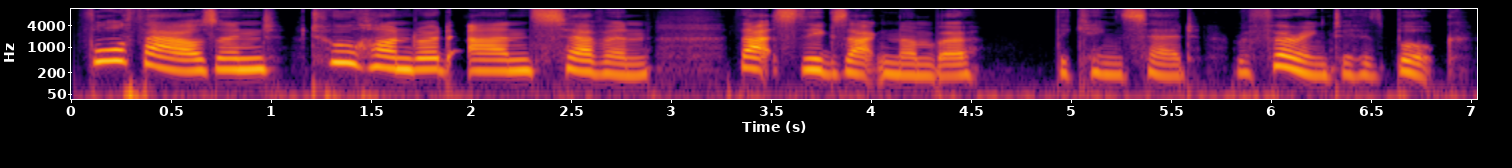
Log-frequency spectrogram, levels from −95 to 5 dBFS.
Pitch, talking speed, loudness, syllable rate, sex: 225 Hz, 145 wpm, -19 LUFS, 4.1 syllables/s, female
